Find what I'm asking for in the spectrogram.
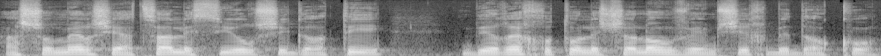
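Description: A man's dark, mellow voice, monotone and flat, at a fairly slow pace against a quiet background. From Israel. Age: 40s. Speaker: author. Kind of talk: reading aloud; interview monologue. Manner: hesitant with fillers. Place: home room. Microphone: lapel.

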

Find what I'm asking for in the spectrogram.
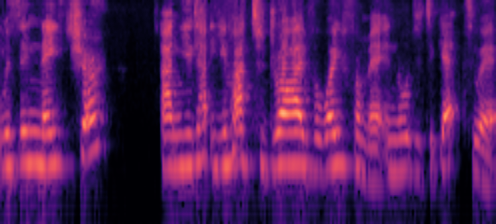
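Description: Over a quiet background, a woman with a fairly high, somewhat breathy voice and a dark, mellow tone speaks at a moderate pace. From Israel. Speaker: online TV show host. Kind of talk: interview. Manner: animated. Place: home room. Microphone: webcam.

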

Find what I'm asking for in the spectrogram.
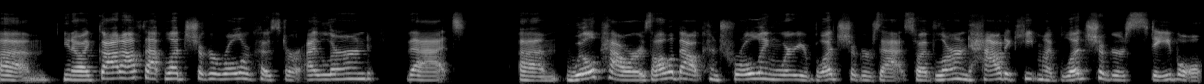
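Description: Against a quiet background, a woman talks at a moderate pace in a fairly high pitch with ordinary pitch variation. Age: 40s. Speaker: health coach and network marketing affiliate. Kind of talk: online webinar presentation. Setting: video call. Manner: hesitant with fillers. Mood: warm, personal testimony. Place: home room. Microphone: video call.

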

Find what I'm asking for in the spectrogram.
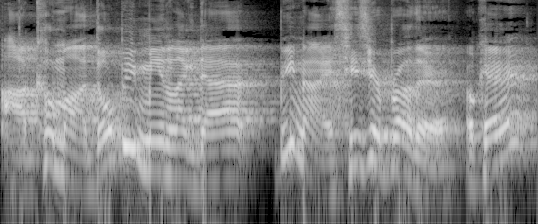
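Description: A man talks at a moderate pace with very even loudness. There is audible room echo. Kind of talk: casual vlog chat. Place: home room. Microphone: phone near.

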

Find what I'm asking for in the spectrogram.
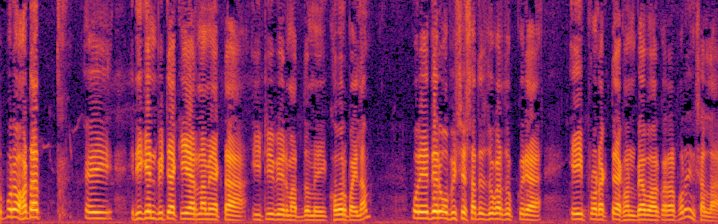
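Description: This man has a high-pitched voice. The sound is dry and close, with no echo. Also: ordinary pitch variation. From Bangladesh, Jamalpur. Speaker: engineer and fish farmer. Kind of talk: interview testimony.

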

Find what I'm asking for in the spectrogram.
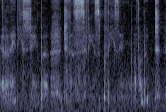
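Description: Whispering at a moderate pace, a woman speaks. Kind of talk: ASMR whispered dramatic poetry reading. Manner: whispered, soft.

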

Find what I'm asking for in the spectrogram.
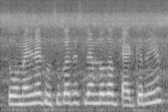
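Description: A woman at a fast pace, high-pitched with little pitch movement, over clear background noise.

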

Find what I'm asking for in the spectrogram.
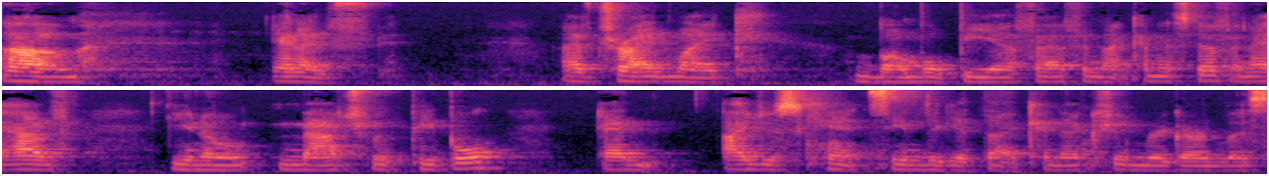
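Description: Amid audible room echo, a man speaks at a fairly slow pace and medium pitch, somewhat breathy and with a monotone, flat intonation. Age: 30s. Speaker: vlogger. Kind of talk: personal confessional vlog. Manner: halting, many filler ums. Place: home room. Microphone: phone near.

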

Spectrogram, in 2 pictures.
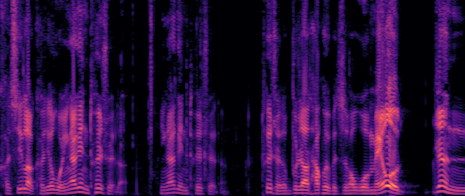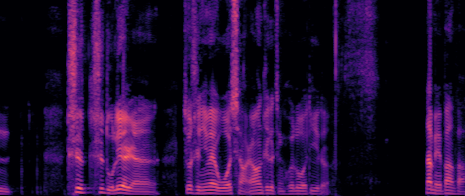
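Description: Over a quiet background, a man speaks at a fairly quick pace with long, frequent pauses, ordinary pitch variation and big swings in loudness. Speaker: game player. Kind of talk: game discussion. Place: studio. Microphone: headset.

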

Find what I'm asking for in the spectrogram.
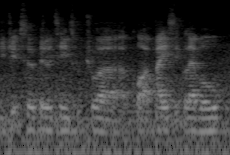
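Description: Speech at a fairly quick pace comes through noticeable background noise. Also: man. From Essex, England. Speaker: martial arts camp guest. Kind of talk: testimonial talk to camera. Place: gym. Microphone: camera far.

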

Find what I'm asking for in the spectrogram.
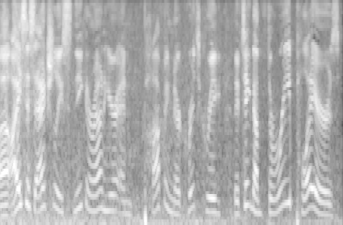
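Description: A male voice with very wide pitch swings over noticeable background noise. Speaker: esports shoutcaster. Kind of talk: live commentary. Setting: home recording at apartment. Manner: animated.

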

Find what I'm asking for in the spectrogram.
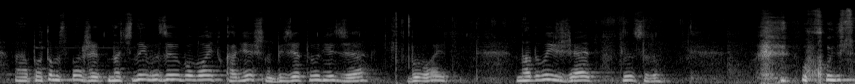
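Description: Moderate pacing with long, frequent pauses and fairly even intonation, over light background noise. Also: man, high pitch for a man. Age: 70s. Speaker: rural doctor. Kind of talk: interview answer. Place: office. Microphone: handheld.

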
